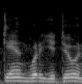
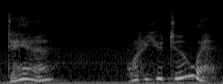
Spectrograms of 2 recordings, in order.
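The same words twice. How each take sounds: First: Said in the usual way. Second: High, soft imitation of a girlfriend; imitated concerned girlfriend. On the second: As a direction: gently confront him in her higher voice. Retells her troubled, pleading question.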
